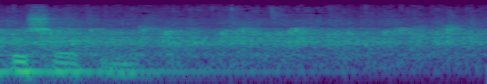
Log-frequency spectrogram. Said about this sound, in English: And I would ask, uh, there are too many folks to name, but I would ask all of you to just give a round of applause, to uh, acknowledge and thank everybody involved in pulling this event together.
